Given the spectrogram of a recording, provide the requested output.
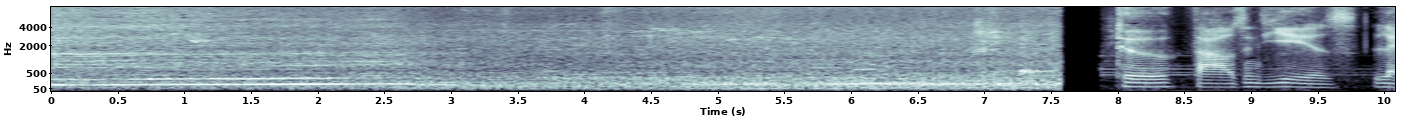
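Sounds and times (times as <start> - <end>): car engine accelerating: 0.0 - 7.6.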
